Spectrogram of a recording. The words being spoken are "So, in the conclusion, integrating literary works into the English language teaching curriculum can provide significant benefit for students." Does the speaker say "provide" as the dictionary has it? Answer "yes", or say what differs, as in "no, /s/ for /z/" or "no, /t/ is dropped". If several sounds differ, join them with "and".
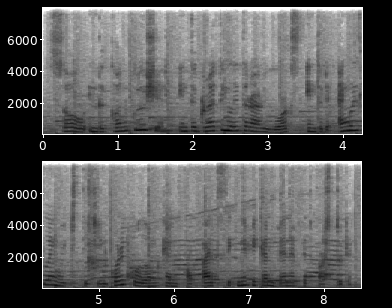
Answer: no, /p/ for /v/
